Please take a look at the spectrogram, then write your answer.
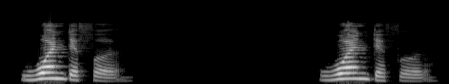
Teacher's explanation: It's a three-syllable word and the stress is on the first syllable. Wonderful. And note that the last sound is sure sound.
